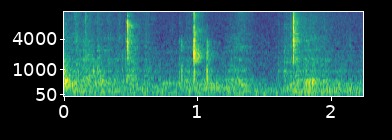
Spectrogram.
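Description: Near silence: room tone with three faint, short clicks, about half a second in, at one second and near the end.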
